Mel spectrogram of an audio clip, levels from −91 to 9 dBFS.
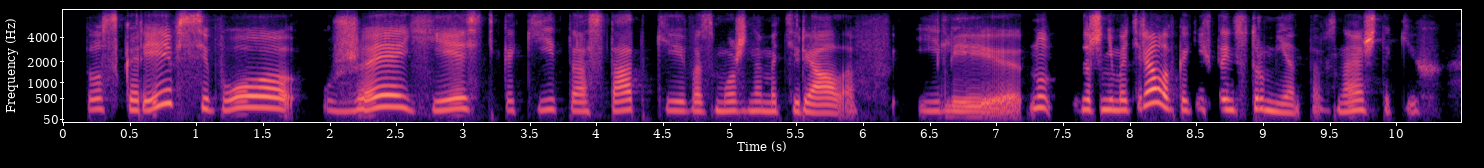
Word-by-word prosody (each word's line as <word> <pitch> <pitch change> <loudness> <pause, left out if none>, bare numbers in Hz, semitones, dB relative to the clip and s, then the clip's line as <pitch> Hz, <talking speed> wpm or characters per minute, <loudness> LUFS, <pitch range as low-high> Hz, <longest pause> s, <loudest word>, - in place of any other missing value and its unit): то, 240 +1 -5
скорее 235 +10 +1
всего, 265 +1 +2 0.2
уже 240 +7 +3 0.2
есть 240 +4 0
какие-то 220 -1 -7
остатки, 210 0 -3
возможно, 205 0 -2
материалов, 190 -4 -2 0.2
или, 100 -1 -3
ну, 275 -1 -3 0.2
даже 230 -1 +2
не 230 - 0
материалов, 260 - +4
каких-то 230 +1 -5
инструментов, 215 -2 -5
знаешь, 220 +1 +5
таких, - - -16
225 Hz, 105 wpm, -23 LUFS, 205-245 Hz, 0.2 s, знаешь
